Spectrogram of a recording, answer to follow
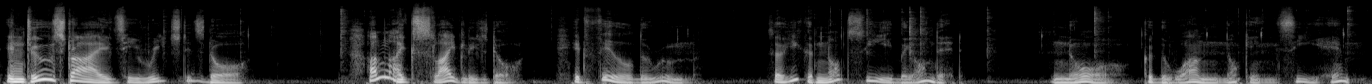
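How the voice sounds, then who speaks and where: A man hosting a storytelling podcast, narrating from a script in bedtime-story style with dramatic pauses and savoured phrasing. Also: low voice, very animated, mellow, breathy edge, no room sound.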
